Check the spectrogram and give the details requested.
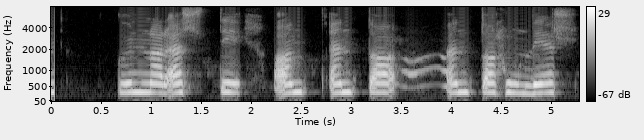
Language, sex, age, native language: Icelandic, male, 8, Icelandic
